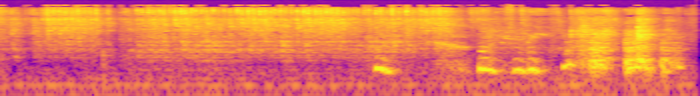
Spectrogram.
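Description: A steady rustling noise for about two and a half seconds, then a child's muffled giggles near the end.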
